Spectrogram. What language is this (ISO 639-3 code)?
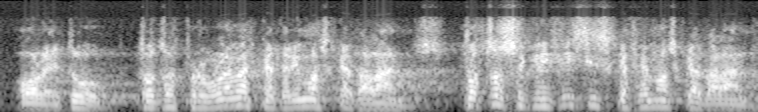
cat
